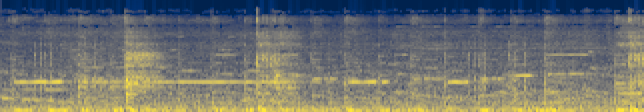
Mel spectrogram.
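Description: Lightning Link Happy Lantern slot machine playing its electronic free-spins bonus music, short beeping notes over a steady low room rumble, with a couple of sharp clicks as the reels spin and stop.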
